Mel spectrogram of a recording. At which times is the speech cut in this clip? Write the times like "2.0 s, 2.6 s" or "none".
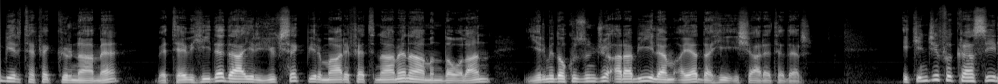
none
